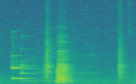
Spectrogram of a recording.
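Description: Short two-note computer chime from a Windows PC, the sound it makes when a USB device is removed: the Galaxy S phone has dropped off the USB connection as it reboots after flashing. A couple of brief soft noises follow just before a second in.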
